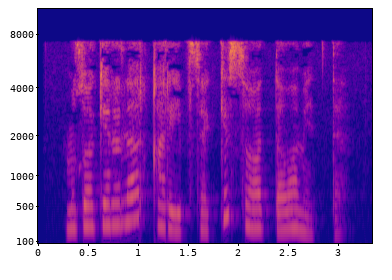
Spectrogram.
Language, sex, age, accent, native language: Uzbek, female, 18-24, Andijon, Uzbek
